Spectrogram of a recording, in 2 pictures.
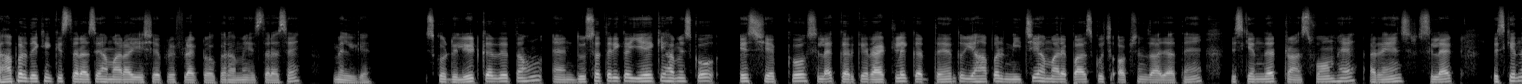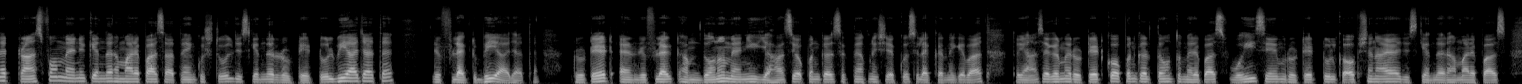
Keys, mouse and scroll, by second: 5.7 right click, 7.0 click, 7.6 right click, 25.4 click, 29.5 click.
